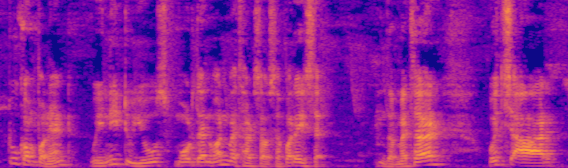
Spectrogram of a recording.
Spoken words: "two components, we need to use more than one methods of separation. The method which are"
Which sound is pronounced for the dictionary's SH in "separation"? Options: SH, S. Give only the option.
S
